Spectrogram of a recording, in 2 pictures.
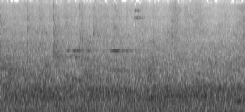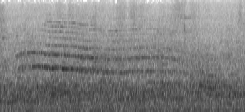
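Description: Footsteps shuffle on a hard floor close by.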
